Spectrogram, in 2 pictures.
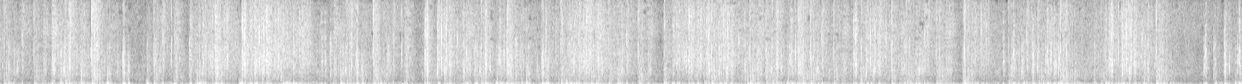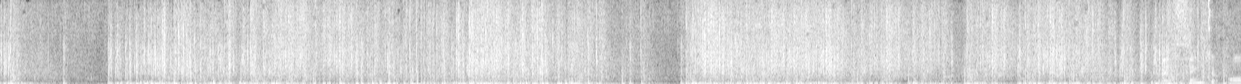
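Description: Musket volleys and artillery fire in the Grand Tactician: The Civil War strategy game make a dense, continuous crackling roar, with two brief dips near the end.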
